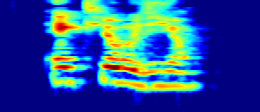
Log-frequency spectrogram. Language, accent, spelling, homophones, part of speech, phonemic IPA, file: French, Canada, éclosion, éclosions, noun, /e.klo.zjɔ̃/, LL-Q150 (fra)-éclosion.wav
- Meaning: 1. eclosion; hatching; the act of an egg hatching 2. sudden appearance of something, outbreak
